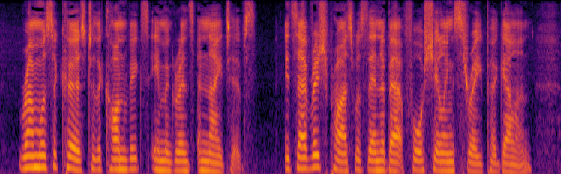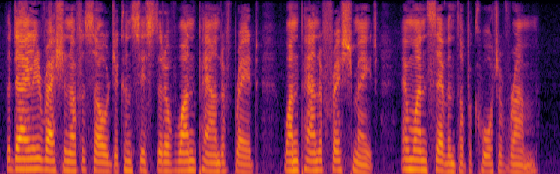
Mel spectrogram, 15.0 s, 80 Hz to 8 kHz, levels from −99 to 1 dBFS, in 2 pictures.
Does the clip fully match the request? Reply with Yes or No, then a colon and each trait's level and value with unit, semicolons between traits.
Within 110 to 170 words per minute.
No: average, 180 wpm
